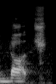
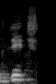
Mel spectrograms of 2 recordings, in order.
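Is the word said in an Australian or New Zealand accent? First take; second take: New Zealand; Australian. First: It is said with a New Zealand vowel. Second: It is said with a plain, unshifted vowel.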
